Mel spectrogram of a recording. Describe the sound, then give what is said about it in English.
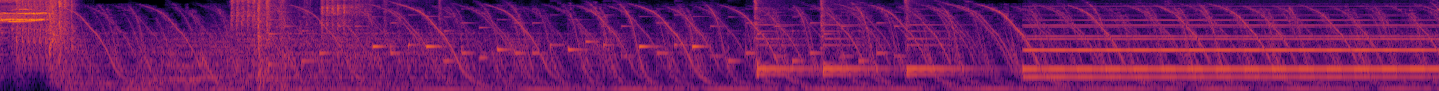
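A randomizer machine runs after its big red button is pressed, giving many rapid descending whistling sweeps over a clicking, ratchet-like mechanical whir, then settling into steady ringing tones near the end. “Let's hit the big red button on the machine we call the randomizer and see what we are up to next time.”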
